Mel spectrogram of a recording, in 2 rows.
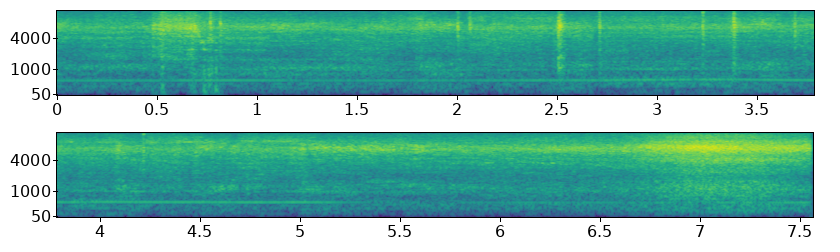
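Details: Older V H2O Turbo canister vacuum with four-speed motor, at higher speed setting: steady high-pitched motor whine with constant airy rush, smooth and even, no surging; normal running at high speed.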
